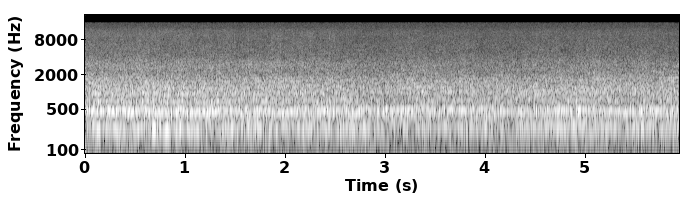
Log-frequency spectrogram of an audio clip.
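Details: Natural bee buzzing as an unbroken, thick drone, low and humming with a slight rapid wavering texture, at a steady level throughout and with no other sounds.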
